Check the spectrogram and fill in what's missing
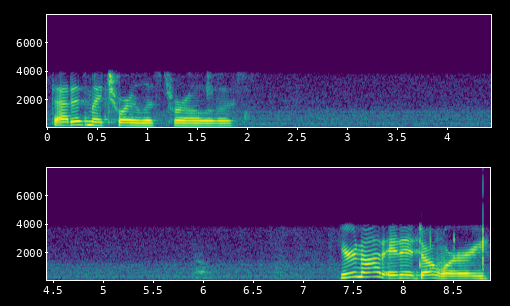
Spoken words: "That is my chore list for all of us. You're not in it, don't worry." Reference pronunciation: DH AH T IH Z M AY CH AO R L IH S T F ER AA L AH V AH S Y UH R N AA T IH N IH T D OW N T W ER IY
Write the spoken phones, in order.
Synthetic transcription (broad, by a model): DH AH T IH Z M AY CH AO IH L IH S T F ER AA L AH V AH S Y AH R N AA T IH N IH T D OW N T W ER IY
